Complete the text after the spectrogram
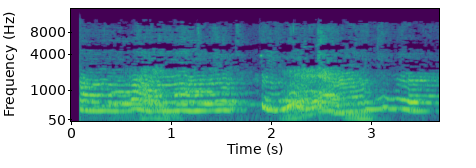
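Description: A husky howls in long, wavering tones that bend up and down like singing.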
